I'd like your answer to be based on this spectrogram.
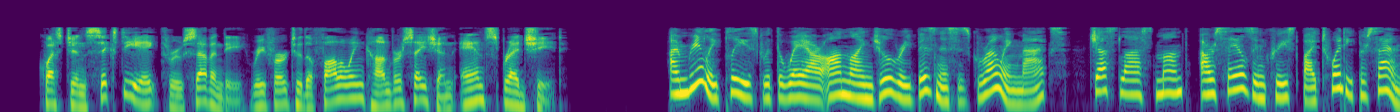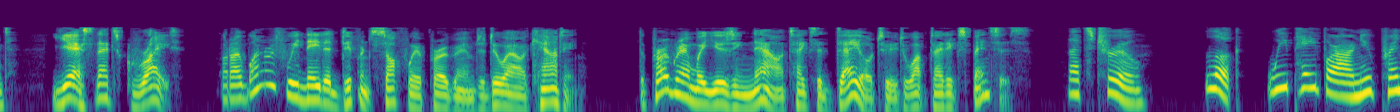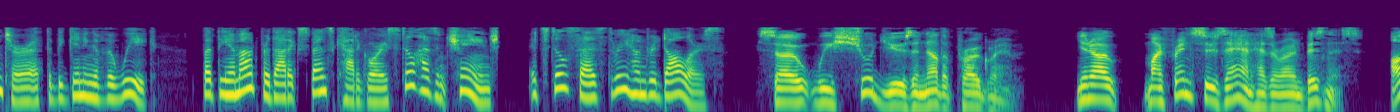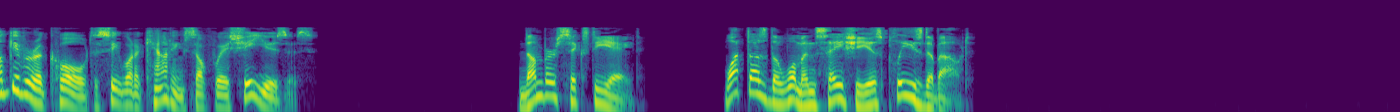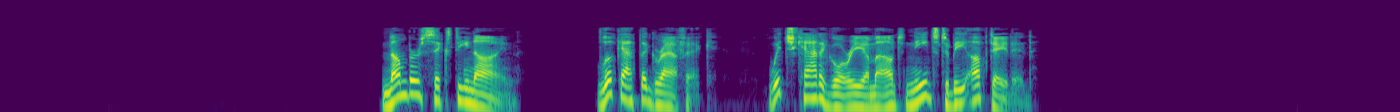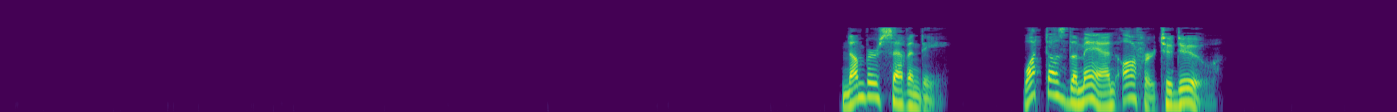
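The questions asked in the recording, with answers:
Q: What does the woman say she is pleased about?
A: The growth of their online business (20% sales increase)

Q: What does the man offer to do?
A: Call a friend to ask what accounting software she uses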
